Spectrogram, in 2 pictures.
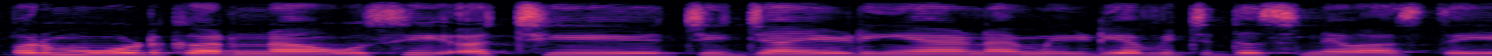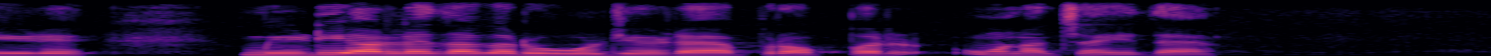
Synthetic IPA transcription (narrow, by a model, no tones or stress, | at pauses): pəɾmoːʈkəɾnaːʊsiːʔətːʃʰiːt͡ʃiːzãːd͡ʒeːɽĩːãːnɛ̃ːmiːɖijaːʋɪt͡ʃd̪əsneːʋaːst̪eːd͡ʒeːɽeː | miːɖijaːleːd̪aːoːld͡ʒeːɽaːɛpɾɔːpəɾɦo̰ːɽ̃aːt͡ʃaːiːd̪aːɛː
